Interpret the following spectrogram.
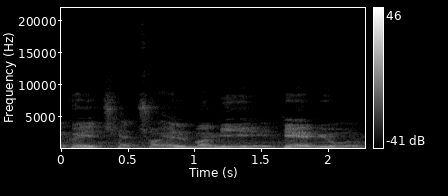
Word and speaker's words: debut: 뭐 했을 때 그의 최초 앨범이 데뷔, 불에서 온 말인데 불은 끝에 자음을 발음하지 않잖아요.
